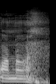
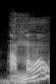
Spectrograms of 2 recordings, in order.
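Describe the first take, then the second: First: The word begins with a v sound. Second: The word begins directly with a vowel. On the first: The speaker calls it wrong. "అన్నానికి వన్నం అంటాం" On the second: The speaker calls it right. "అన్నమా వన్నమా? అన్నం"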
